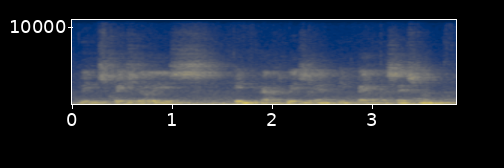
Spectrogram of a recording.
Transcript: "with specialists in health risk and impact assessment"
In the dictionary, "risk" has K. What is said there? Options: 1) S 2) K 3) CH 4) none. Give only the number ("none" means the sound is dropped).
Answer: 4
